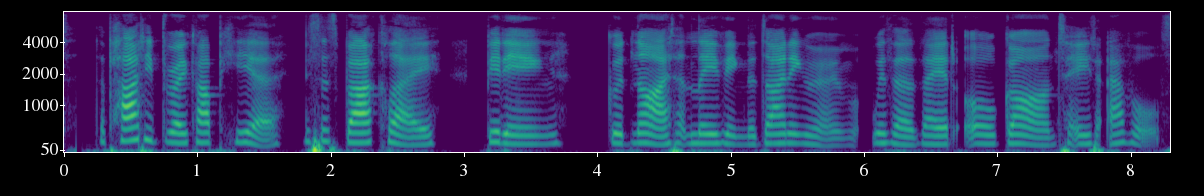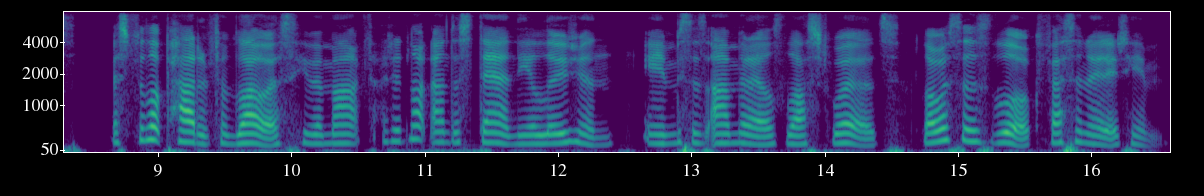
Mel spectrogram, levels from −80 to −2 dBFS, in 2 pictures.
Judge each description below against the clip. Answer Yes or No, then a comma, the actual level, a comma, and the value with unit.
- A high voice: Yes, high, 195 Hz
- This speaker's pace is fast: No, average, 165 wpm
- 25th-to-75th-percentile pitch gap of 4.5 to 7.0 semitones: No, average, 2.8 semitones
